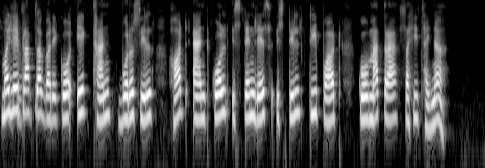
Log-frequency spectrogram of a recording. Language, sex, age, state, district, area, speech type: Nepali, female, 45-60, West Bengal, Darjeeling, rural, read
